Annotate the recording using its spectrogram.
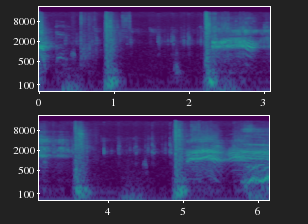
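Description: A wooden club thuds against a zombie's body.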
